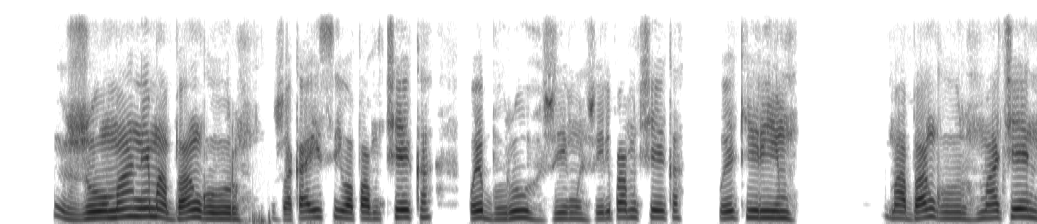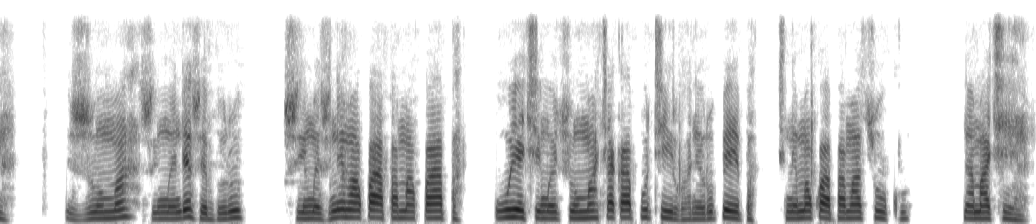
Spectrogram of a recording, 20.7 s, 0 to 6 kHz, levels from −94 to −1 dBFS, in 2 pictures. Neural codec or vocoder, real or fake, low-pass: none; real; 5.4 kHz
